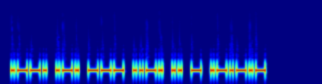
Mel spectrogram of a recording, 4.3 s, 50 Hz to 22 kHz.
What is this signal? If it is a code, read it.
Morse code, heard as a keyed tone, about 28 wpm, 700 Hz. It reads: PROFIT.
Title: Sentences from Top 1000 Words - Review Part 5 - 28wpm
